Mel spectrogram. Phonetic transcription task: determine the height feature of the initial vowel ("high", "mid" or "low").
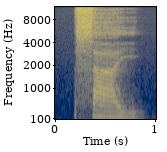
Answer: low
